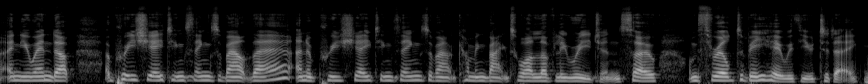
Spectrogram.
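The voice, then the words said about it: English accent. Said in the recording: “what's with this accent? ... becoming very, very English once more ... You lose the New York?”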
